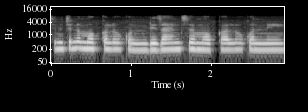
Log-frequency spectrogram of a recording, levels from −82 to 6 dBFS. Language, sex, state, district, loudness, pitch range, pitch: Telugu, female, Andhra Pradesh, Annamaya, -15 LUFS, 195-210 Hz, 200 Hz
